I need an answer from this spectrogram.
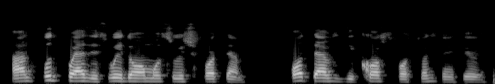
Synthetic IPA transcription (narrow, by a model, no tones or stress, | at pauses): ãnfud̚pʰɹaasiswɛidõnɔlˠmostɹit͡ʃfɔtʰãɪ̃m | fɔtãɪ̃msdikʰɔsfɔtʰwɛ̃ntitʰwɛ̃ntiθɹi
